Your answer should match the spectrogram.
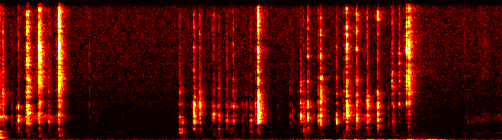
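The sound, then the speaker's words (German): Quick, irregular clicks of typing on a computer keyboard, coming in short bursts with brief pauses between them, with a faint low hum underneath. “Jetzt muss ich mal gerade tippen.”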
